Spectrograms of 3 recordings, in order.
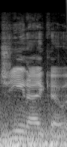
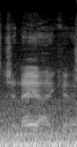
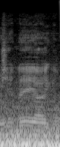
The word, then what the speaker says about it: Jhené Aiko: It's not Jean Ico, it's Jhené Aiko. – Jhené Aiko, well, seriously.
